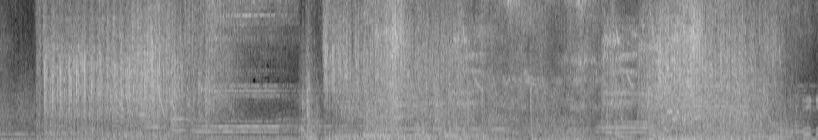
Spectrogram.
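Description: Anime battle sound effects: sustained rapid machine-gun fire with rounds striking concrete, and one heavy impact about five seconds in, over music.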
